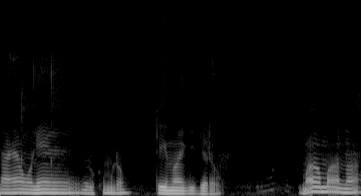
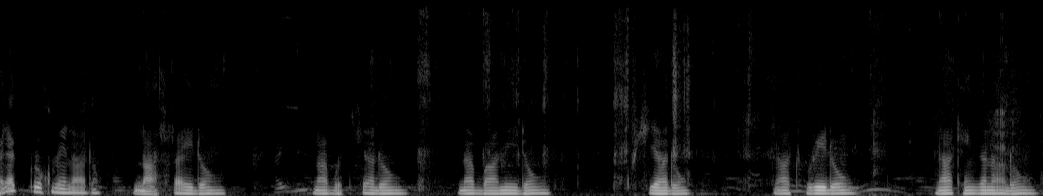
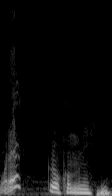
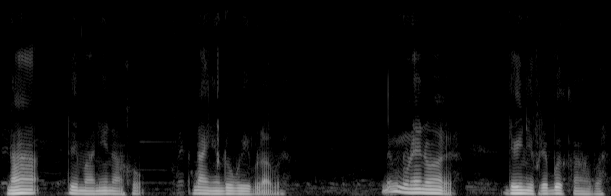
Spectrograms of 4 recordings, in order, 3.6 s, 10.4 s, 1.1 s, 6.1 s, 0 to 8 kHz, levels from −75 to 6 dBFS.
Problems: low volume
